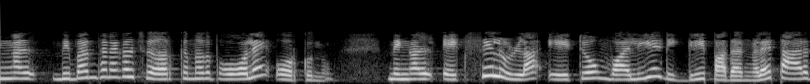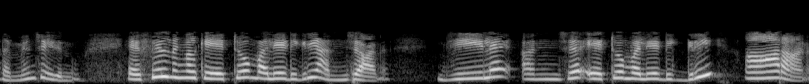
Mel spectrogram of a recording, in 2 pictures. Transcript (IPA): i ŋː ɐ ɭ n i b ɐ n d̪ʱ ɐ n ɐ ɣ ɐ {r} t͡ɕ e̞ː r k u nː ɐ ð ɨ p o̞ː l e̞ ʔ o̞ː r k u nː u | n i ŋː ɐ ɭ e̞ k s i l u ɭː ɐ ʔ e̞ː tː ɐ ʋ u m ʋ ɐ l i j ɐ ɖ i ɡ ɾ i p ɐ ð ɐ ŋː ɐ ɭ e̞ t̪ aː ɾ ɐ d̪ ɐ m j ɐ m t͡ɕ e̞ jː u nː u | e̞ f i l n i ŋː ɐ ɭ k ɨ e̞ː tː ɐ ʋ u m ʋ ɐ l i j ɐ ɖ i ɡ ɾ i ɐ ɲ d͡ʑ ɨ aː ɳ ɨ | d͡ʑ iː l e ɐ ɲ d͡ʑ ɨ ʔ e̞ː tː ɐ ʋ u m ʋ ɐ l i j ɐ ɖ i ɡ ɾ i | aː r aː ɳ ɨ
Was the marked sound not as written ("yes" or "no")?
yes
